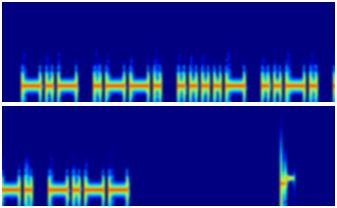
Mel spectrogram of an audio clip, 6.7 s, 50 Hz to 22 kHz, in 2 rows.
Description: Morse code, heard as a keyed tone, about 20 wpm, 700 Hz. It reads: KP4FNY
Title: USA Callsign DE Callsign 20wpm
